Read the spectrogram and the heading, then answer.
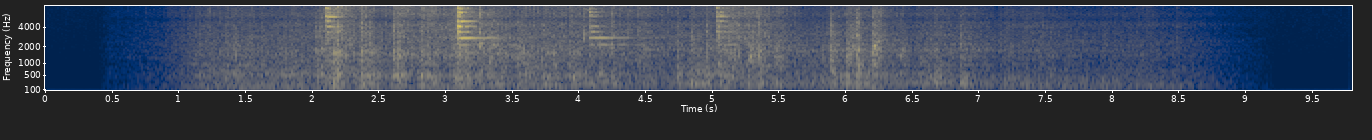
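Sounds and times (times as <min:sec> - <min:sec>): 
old tram passing: 0:00.6 - 0:09.1
old tram bell ringing: 0:02.0 - 0:05.7.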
